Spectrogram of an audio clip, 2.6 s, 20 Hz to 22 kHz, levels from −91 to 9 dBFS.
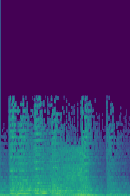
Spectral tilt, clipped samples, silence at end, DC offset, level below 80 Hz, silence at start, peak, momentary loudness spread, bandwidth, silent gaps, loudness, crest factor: -4 dB/octave; under 0.1%; 0 s; under 0.1%; -30 dBFS; 0 s; -6 dBFS; 11 LU; 11.5 kHz; none; -21 LUFS; 14 dB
